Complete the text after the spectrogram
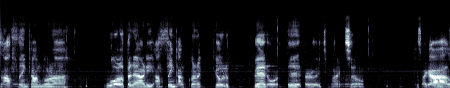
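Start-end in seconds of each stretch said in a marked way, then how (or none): none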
